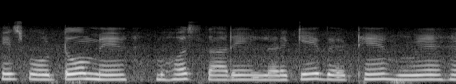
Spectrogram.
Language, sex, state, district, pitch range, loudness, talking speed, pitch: Hindi, female, Uttar Pradesh, Lucknow, 220-240 Hz, -15 LUFS, 120 wpm, 225 Hz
